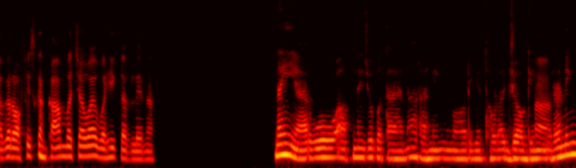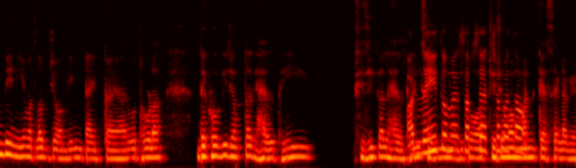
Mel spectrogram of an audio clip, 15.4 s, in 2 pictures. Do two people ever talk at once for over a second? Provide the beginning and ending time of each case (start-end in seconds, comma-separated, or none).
13.1-14.8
